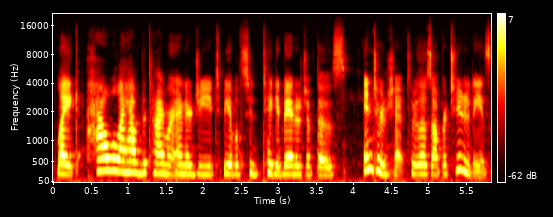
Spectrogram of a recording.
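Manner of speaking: usual speaking voice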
